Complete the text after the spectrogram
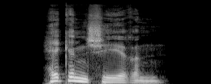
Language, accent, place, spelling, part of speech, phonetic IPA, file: German, Germany, Berlin, Heckenscheren, noun, [ˈhɛkənˌʃeːʁən], De-Heckenscheren.ogg
- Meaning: plural of Heckenschere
